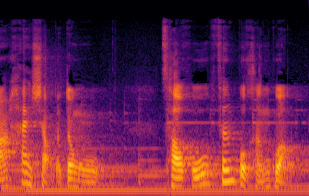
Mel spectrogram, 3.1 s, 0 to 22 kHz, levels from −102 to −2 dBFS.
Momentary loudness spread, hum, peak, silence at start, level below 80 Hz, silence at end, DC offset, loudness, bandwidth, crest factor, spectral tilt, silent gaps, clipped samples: 18 LU; none; -2 dBFS; 0 s; -42 dBFS; 0 s; under 0.1%; -22 LUFS; 15.5 kHz; 22 dB; -5.5 dB/octave; none; under 0.1%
